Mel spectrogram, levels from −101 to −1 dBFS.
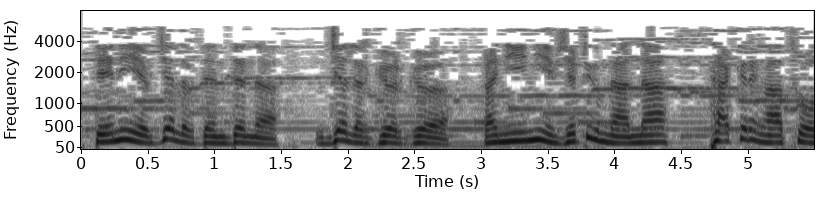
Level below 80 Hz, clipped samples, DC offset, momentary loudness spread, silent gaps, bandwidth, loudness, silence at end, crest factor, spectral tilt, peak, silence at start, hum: -38 dBFS; under 0.1%; under 0.1%; 6 LU; none; 5.8 kHz; -15 LUFS; 0 s; 12 dB; -12 dB/octave; -2 dBFS; 0 s; none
